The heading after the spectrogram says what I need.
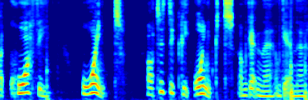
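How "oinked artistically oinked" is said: put-on New York accent, "inked" said as "oinked". Speaker practicing the New York vowel on a live stream: New York accent. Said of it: "There's a special way of doing that vowel".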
